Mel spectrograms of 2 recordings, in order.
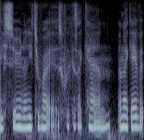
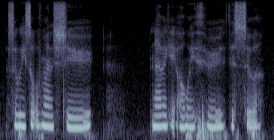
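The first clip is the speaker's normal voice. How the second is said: plain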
